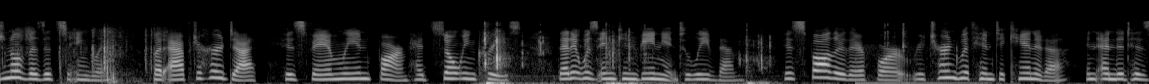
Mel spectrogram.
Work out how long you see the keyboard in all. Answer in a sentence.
You can hear the keyboard for 5 seconds altogether.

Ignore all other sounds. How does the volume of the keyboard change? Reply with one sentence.
The loudness of the keyboard goes down, then up.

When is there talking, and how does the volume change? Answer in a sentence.
You can hear the talking from 0.0 to 11.4 s, at a steady volume.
